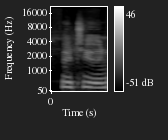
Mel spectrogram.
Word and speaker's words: poutine: Putoon is how you say it for sure.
